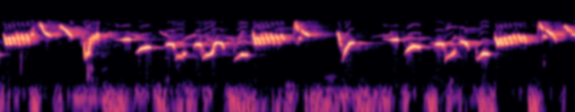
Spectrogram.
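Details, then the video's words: White-rumped shama in tropical forest repeating a phrase of a buzzy trill, a sharp downslurred whistle and several mellow looping notes, heard three times in under six seconds. "BEST SUARA KICAUAN MURAI BATU HUTAN TROPIS"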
